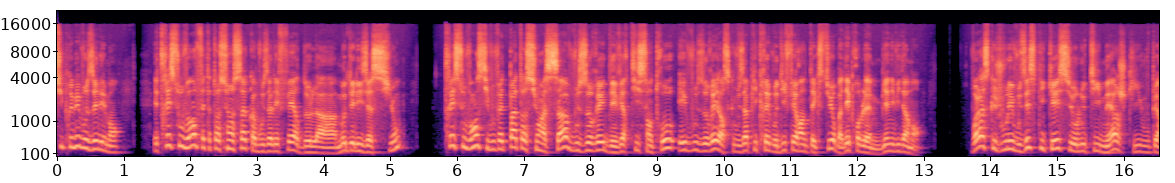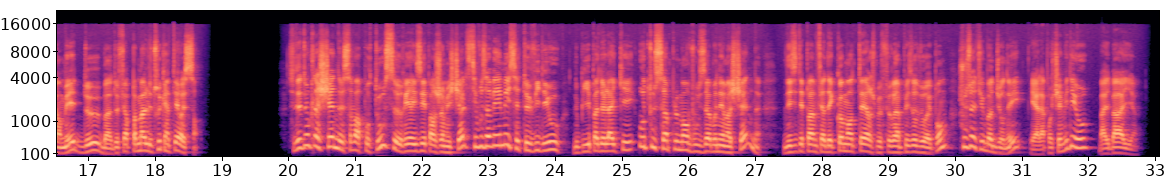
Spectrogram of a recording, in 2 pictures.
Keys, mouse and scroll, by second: 0.0 alt+m.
